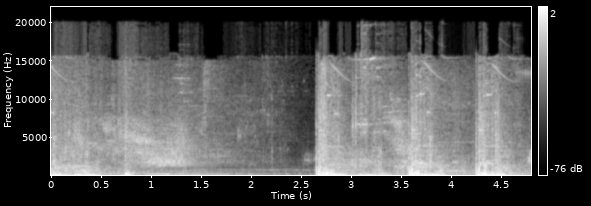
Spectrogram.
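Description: A Loud Lullaby gun fires in Destiny 2 amid game action, several sharp loud shots at irregular intervals over a dense, noisy background.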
